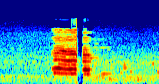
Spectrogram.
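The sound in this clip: A single short car horn honk sounds out of steady road noise while a car drives in traffic. The honk is a bright, buzzy tone lasting about a third of a second, with a brief cut partway through.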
